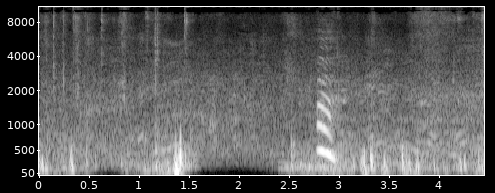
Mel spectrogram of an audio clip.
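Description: A few faint clicks and one sharp thump about a second and a half in, then a brief quiet stretch.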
